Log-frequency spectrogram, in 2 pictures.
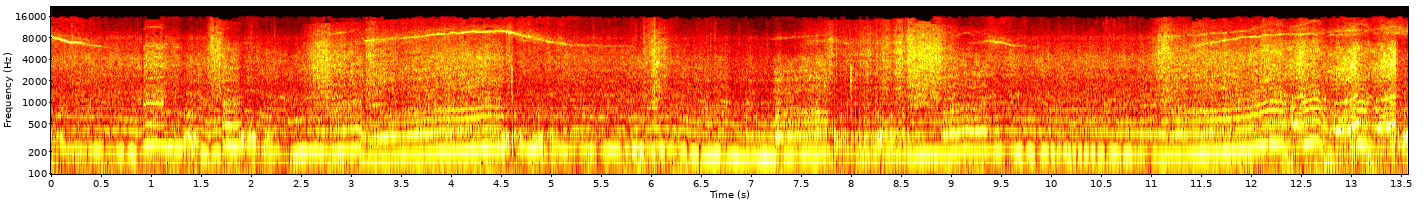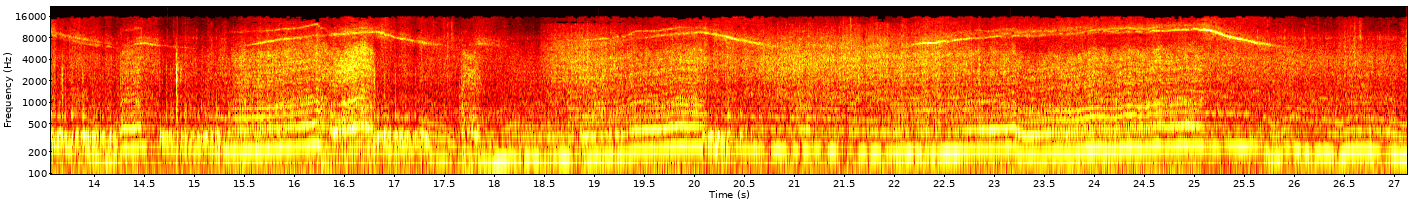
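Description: A car engine roars loudly, its pitch rising and falling as it revs through the gears.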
